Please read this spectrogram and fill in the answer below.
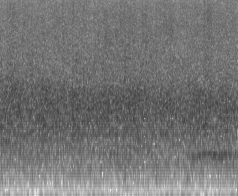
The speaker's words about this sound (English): Hold for applause.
